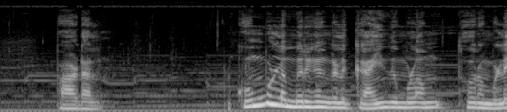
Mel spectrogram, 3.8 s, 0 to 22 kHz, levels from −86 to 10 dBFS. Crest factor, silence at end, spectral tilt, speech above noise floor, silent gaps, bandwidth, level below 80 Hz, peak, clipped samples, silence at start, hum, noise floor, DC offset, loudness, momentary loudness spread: 14 dB; 0 s; -8 dB/octave; 26 dB; none; 12.5 kHz; -40 dBFS; -2 dBFS; under 0.1%; 0.45 s; none; -40 dBFS; under 0.1%; -15 LUFS; 13 LU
